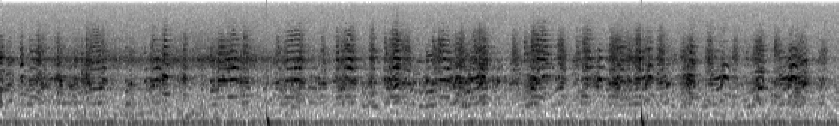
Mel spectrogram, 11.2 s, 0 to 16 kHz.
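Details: Many Canada Geese circle and descend onto Sapsucker Woods Pond on a heavily overcast October evening, 2017, after sunset; a steady din of harsh, nasal honks overlapping without pause.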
